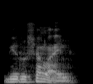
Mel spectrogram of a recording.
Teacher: Aqui, esse Shevá aqui, certo? Quando eu vou juntar com o B, fica o Hirik, e esse segundo Shevá ele some. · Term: Hirikyud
